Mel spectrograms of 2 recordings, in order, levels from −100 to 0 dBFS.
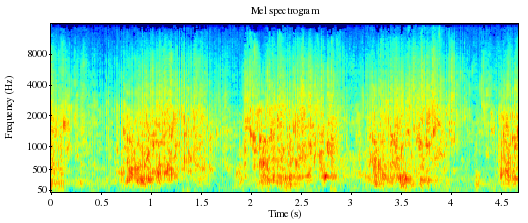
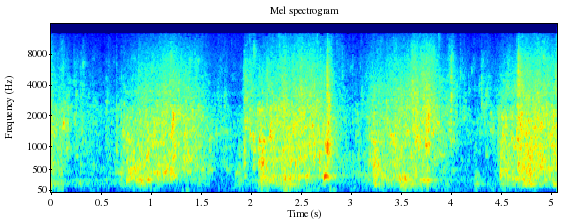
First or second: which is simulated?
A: first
